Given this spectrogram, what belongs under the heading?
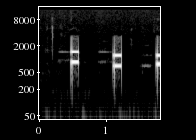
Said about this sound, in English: I'm going to have to hang up on you. Maybe you'll call back. Maybe that's what that beeping is. Maybe you're dialing back. I don't know how that worked.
